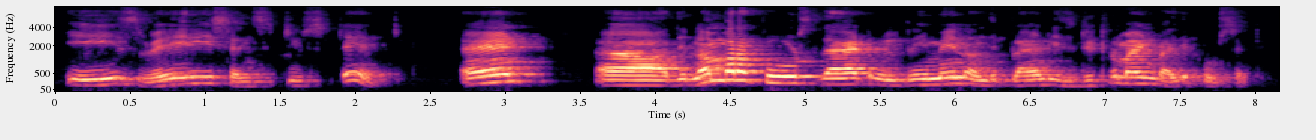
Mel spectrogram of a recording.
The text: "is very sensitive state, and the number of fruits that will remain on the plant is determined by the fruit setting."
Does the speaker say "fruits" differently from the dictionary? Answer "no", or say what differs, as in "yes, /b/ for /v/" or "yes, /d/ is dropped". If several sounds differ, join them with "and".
yes, /ɹ/ is dropped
